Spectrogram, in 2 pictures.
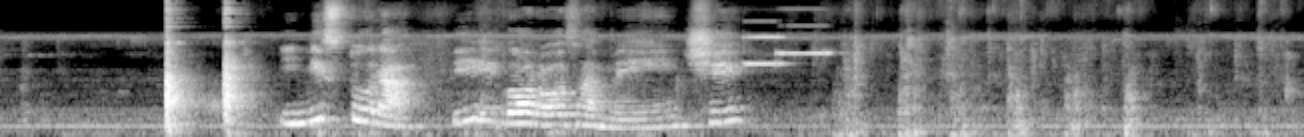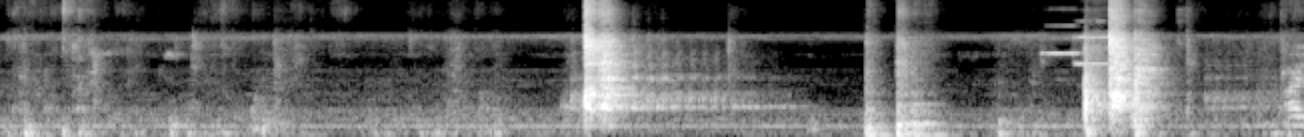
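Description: A spoon stirs thick batter in a pan.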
